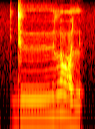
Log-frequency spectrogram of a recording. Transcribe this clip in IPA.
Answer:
d ʉː l ɔ lʲ

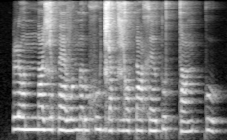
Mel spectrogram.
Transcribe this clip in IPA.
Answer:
ɭ ʌ nː ɑ ʑ ʌ θ æ v ʌ ŋ ɾ ʌ ɾ u x u d͡ʑ ɑ θ ʑ ɔ θ ɾ ɑ x ɛ tʷ ʌ tː ɑ ŋ kː u

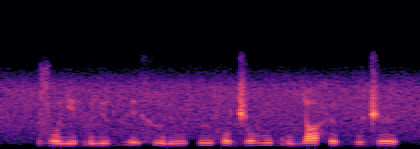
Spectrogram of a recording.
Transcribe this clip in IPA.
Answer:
z o˨ lʲ e˨ b ɯ˨ lʲ ɯ˧ bʱ ḛ˦ x ɯ˨ ɾʲ u˧ | ɯ˧ f o˨ d͡ʒ o˦ ɣ u˧ b u˨ ʎ ɑ˦ h ø˨ bʱ u˨ d͡ʒ ø˦˨

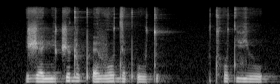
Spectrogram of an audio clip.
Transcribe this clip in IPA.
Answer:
ʒ ɛ mʲ o t͡ʃ ɯ ɖ o pʼ ɛ v o d ɛ pʼ u t | tʰ o t vʲ u

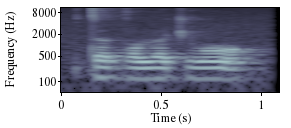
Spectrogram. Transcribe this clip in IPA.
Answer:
t ɜ ɡ ɔ ɹ ɜ t͡ʃ ŋ ɔ̃

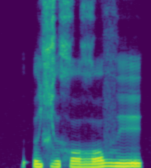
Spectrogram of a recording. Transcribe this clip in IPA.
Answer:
ʔ ə ɕ ə x ɔ ɣ ɔ v e

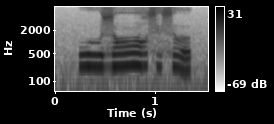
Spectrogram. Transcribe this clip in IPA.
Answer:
w u z ɔː ʁ s ə̤ s ɤ

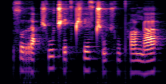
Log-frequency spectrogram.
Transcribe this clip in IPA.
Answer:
s o r a ʔ t͡ʃʰ u t͡ʃʼ e t͡s t͡ʃʰ e z t͡ʃʼ u t͡ʃʰ u pʰ ɑ ŋ a

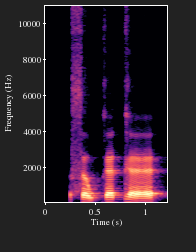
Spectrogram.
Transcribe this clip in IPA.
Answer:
s ə˧ w k ɛ˦˥ t̚ ɣ ɛ˨˦

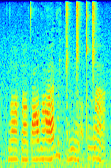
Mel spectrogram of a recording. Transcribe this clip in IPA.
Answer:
dˤ ãː ɐ̯ p ə̃ː tˤ ʕ u ðˤ ə̃ ʕ a ɡ ɵ j ɡ͡ǁ ə̃ ŋ͡ǁ a̰ tˤ ŋ͡ǁ ã

